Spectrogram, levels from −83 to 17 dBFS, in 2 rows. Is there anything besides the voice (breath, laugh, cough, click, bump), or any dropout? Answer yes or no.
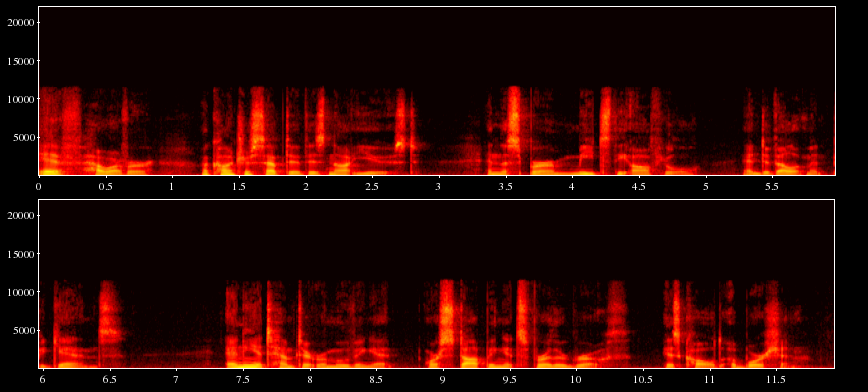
no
